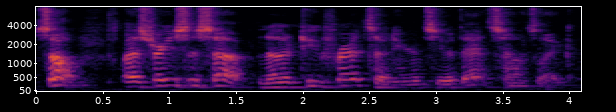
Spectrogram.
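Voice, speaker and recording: A middle-aged man with a low baritone voice teaching a casual guitar lesson, chatty and rambling, sometimes singing short notes. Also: very animated, normal speed, a bit bright, slight background noise. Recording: room mic a bit far off, guitar playing.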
